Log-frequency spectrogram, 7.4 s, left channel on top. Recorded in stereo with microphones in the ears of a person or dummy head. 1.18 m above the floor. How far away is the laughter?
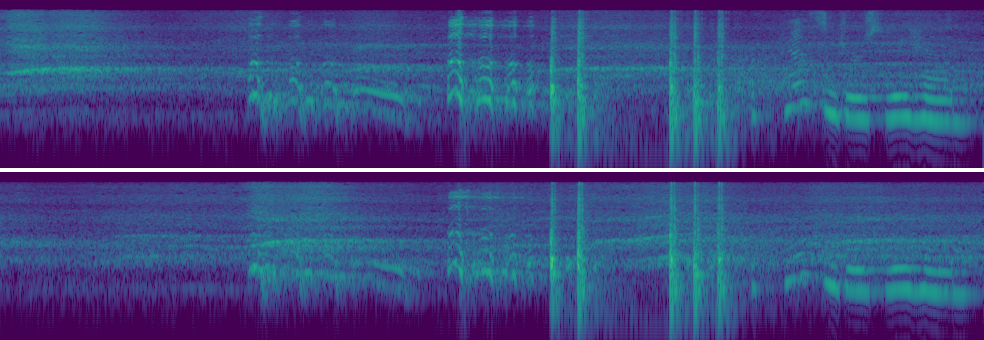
About 6 m.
